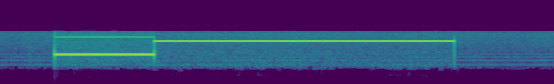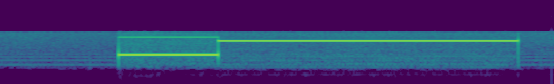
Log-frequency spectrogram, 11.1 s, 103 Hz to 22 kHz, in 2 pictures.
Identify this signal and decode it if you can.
Two-tone page, heard as a one-second tone, then a three-second tone, about 710 then 1600 Hz, about 690 then 1650 Hz. It is heard from 0.6 to 10.8 s.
